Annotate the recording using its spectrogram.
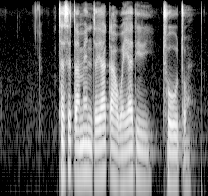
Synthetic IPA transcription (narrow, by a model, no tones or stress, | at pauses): tʰɛsɪtʼamɛn̩tʼɛjakʼawajadi | tʰʊːtʼɔ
